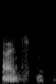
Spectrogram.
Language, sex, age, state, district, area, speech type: Odia, female, 60+, Odisha, Gajapati, rural, conversation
